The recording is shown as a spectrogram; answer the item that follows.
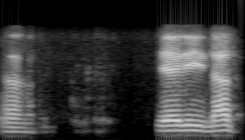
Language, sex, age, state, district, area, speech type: Tamil, male, 60+, Tamil Nadu, Thoothukudi, rural, conversation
